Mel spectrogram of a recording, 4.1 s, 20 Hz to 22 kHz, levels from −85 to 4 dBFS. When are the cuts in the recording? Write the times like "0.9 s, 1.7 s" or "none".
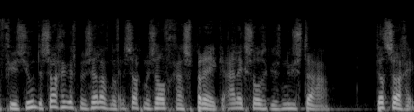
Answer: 1.2 s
